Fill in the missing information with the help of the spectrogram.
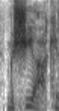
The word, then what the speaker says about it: Mashiach: Mashiach is how they say it in Hebrew.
